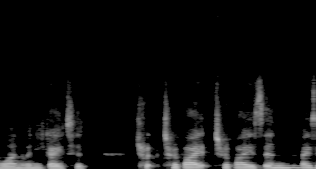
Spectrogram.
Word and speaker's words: Trebizond: Italy and the one when you go to Trebizond.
